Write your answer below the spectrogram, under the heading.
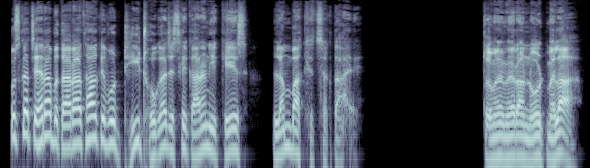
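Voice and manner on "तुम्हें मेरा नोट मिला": put-on deep, low voice with German accent. Reading a story aloud, a masked visitor asks about his note: deep German-accented voice. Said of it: "अपने जर्मन लहजे वाली गहरी आवाज में पूछा".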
